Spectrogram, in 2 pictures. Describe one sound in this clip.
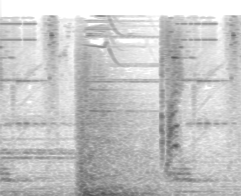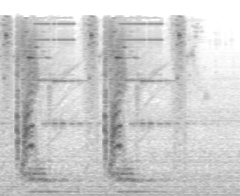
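Bright electronic chimes ring out as a score counts up.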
